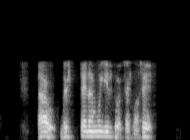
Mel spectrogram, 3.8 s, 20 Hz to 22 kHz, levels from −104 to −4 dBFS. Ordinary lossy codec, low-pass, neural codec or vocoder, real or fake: AAC, 32 kbps; 3.6 kHz; codec, 44.1 kHz, 3.4 kbps, Pupu-Codec; fake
